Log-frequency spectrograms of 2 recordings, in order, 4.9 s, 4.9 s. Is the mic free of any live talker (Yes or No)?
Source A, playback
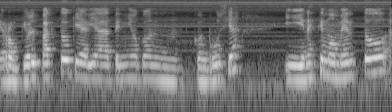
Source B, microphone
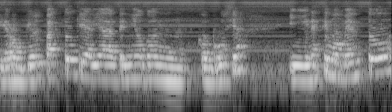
Yes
